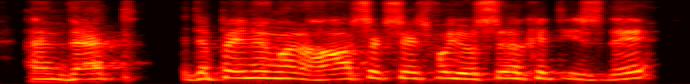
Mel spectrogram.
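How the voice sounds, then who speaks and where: A man talks at a high pitch with a bright, sharp tone. His pace is moderate and his intonation fairly even. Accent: South African. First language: Afrikaans. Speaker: rock band frontman. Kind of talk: podcast interview. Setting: video call.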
